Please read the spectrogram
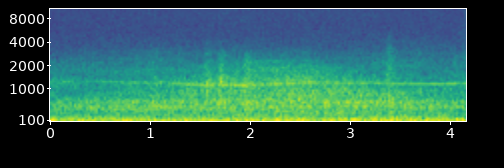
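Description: Faint low rumble with a thin, steady high tone that wavers slightly in pitch.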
